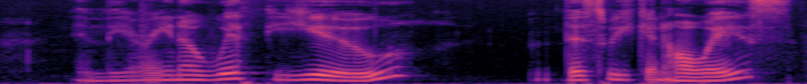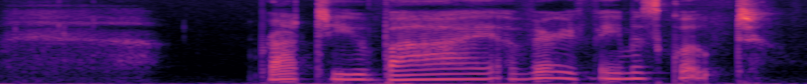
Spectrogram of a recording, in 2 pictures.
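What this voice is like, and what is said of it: Impaired, not-quite-normal voice. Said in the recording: “apologize for my voice. It's better than it was ... this is still not the highest quality radio voice”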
